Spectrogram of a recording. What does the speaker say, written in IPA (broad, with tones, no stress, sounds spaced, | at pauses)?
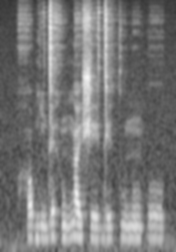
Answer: h ɔ˨ b ĩ˨ d ɛ˦ h ũ˨ ŋ a˦˨ ɪ̯ ʃ e˨ d e˨ ɪ̯ k u˨ n ũ˨ p o˦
